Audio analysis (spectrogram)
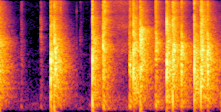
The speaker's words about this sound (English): Okay, can we take a moment for a slow clap? Slow clap? I think it's called a golf clap. But thank you.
